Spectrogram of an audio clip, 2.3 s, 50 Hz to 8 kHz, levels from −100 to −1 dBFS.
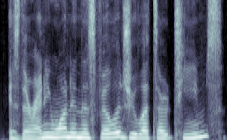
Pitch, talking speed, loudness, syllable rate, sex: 225 Hz, 290 wpm, -14 LUFS, 7.7 syllables/s, female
